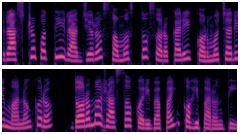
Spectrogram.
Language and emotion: Odia, neutral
